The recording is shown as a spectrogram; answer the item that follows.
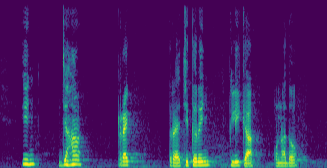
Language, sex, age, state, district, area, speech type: Santali, male, 18-30, West Bengal, Bankura, rural, spontaneous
